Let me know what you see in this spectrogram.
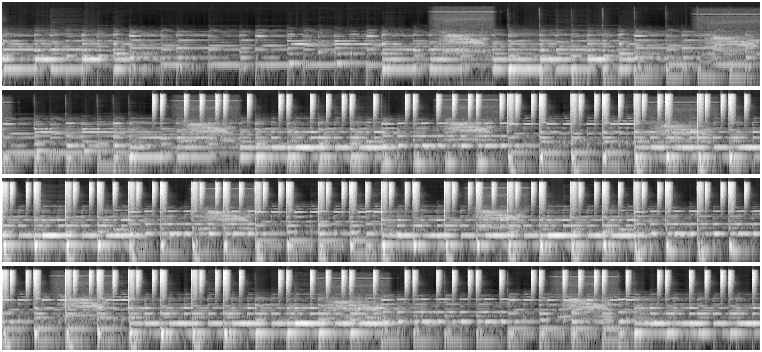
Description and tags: There's Moos and drums and piano in this music.
Fianlized version available too.
Cheers!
